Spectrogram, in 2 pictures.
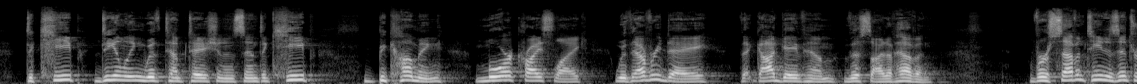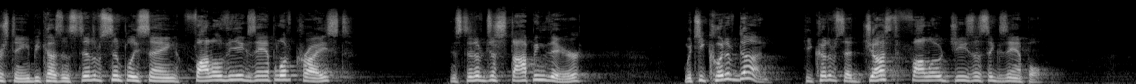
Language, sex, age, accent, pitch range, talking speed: English, male, 40-59, American, 130-175 Hz, 145 wpm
